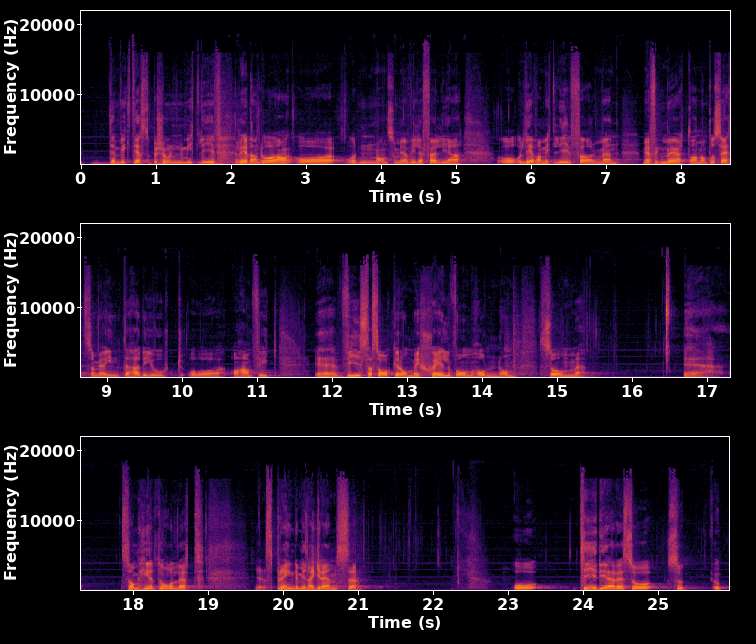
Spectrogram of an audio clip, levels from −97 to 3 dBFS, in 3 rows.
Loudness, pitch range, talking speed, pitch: -29 LUFS, 120-145 Hz, 140 wpm, 130 Hz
